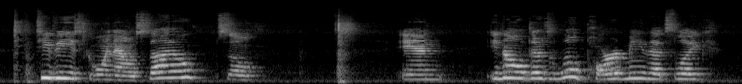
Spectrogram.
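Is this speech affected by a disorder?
No.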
